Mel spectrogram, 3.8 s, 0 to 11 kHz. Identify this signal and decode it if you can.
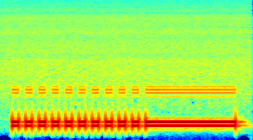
Telephone call progress tone (North American plan), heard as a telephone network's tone, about 350, 440 Hz, 0.1 s on and 0.1 s off. Stutter dial tone.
